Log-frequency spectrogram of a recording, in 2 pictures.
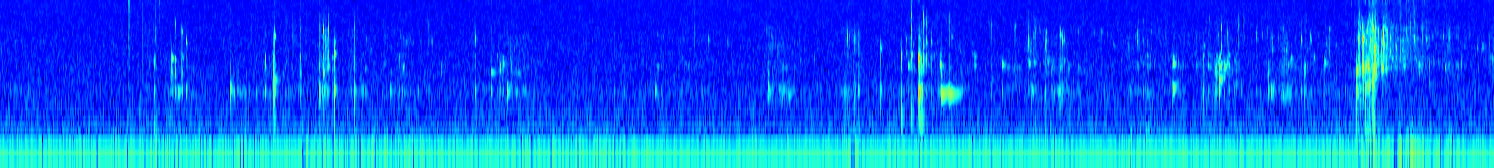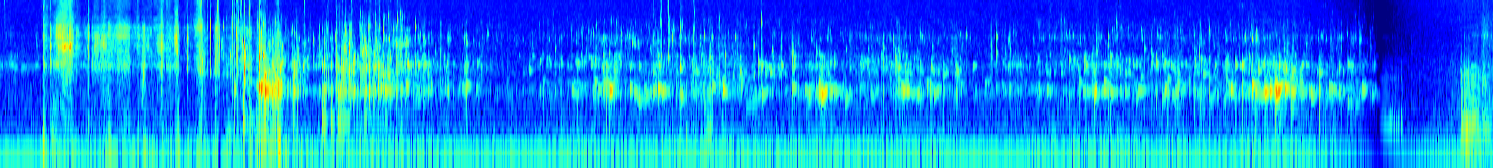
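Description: Water gurgling and bubbling, heard with the microphone under water: faint clicks and gurgles at first, then about halfway through a louder rush of sloshing and bubbling that carries on as a wavering gurgle.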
